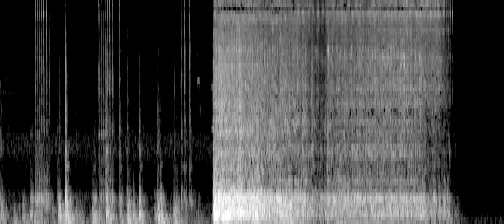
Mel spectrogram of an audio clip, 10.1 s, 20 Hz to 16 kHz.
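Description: A few seconds of scattered clicks and knocks as a socket on an extension is worked onto a door-handle bolt, then a cordless electric ratchet runs for about five seconds, spinning the 7/16 in bolt out, and stops suddenly.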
